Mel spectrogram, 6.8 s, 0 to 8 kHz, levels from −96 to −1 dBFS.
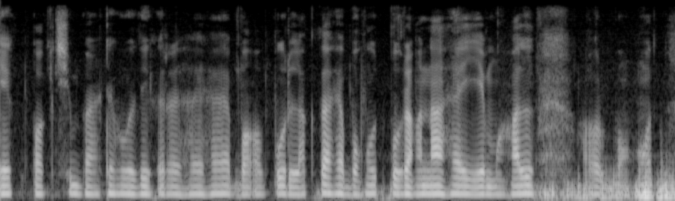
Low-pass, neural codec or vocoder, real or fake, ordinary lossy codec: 7.2 kHz; vocoder, 44.1 kHz, 80 mel bands, Vocos; fake; none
